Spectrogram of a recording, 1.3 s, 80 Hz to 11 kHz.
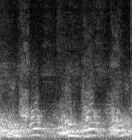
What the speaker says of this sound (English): I've got 5 dogs.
